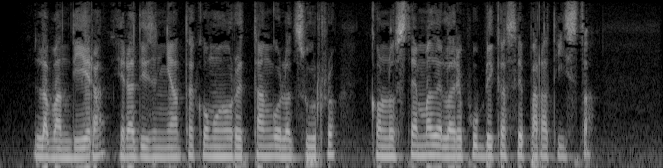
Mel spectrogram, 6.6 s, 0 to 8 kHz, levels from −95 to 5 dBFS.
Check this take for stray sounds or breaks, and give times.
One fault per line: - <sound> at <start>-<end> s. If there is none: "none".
none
